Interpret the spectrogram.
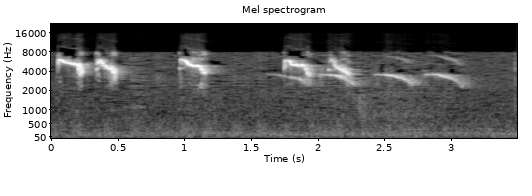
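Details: Long-tailed shrike singing, a recording for training songbirds: high whistled notes with sliding downward slurs, some doubled, in irregular short phrases.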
